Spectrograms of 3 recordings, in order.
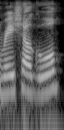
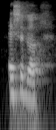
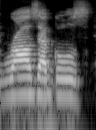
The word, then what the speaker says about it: Ra's al Ghul: Ra as in Ra's al Ghul? Yeah, Yeah. Rachel. Why did I say Raish. that? I cannot pronounce his name. Ra's al Ghul. Ra's al Ghul. Rachel Ghul.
